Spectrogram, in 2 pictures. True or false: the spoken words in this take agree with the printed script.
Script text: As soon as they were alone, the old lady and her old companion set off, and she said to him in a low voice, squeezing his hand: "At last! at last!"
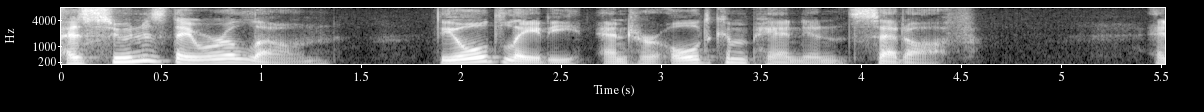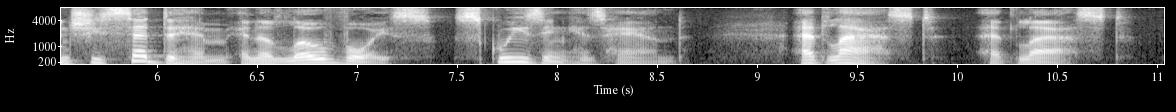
true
